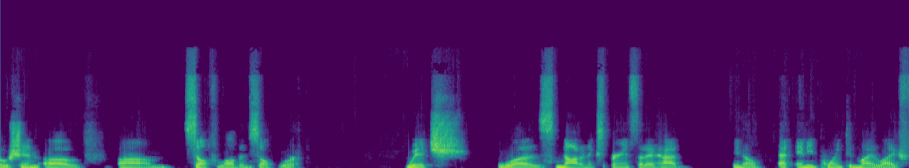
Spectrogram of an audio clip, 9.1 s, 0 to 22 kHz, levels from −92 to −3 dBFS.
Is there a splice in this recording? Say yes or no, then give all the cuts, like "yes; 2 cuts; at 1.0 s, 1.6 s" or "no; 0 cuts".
no; 0 cuts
